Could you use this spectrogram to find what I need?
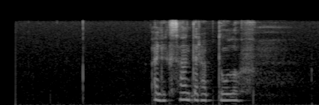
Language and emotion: Russian, neutral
